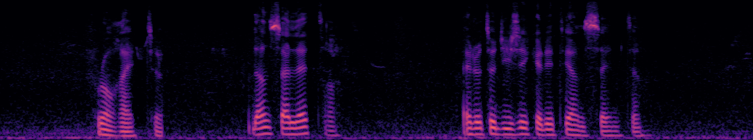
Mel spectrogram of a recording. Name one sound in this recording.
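An elderly woman speaks softly nearby.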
